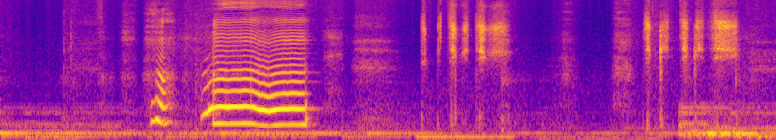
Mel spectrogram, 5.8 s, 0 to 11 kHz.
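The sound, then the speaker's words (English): A five-month-old baby babbles, letting out a short, whining vocal burst that sounds like crying, with adult speech quietly around it. “Her baby, he was 5 months old at this point. It's too bad, he sounds like he's crying the whole time on tape, but really he was just trying to blab at me, smiling the whole time.”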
